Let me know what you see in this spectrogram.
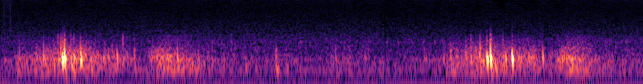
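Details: Lung crackles in heart failure with pulmonary edema, heard through a stethoscope as short, sharp pops early in each of two slow, deep breaths.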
